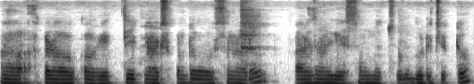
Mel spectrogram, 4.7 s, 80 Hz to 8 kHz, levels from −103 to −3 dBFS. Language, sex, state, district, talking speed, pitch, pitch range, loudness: Telugu, male, Telangana, Nalgonda, 115 wpm, 130 Hz, 125-135 Hz, -19 LUFS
